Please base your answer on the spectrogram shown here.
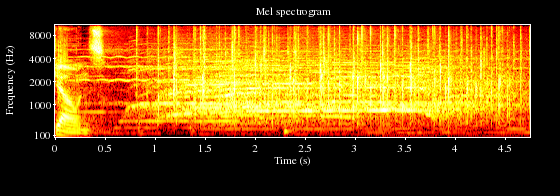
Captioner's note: cheers and applause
